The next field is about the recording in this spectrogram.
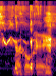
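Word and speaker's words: Michael Caine: before on here but if you ever want to know how to pronounce Michael Kane's name the way that he would pronounce it you just take the word cocaine and put my in front of it my cocaine Mich Kane oh my God and that's exactly how he pronounced it Michel Kane I am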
